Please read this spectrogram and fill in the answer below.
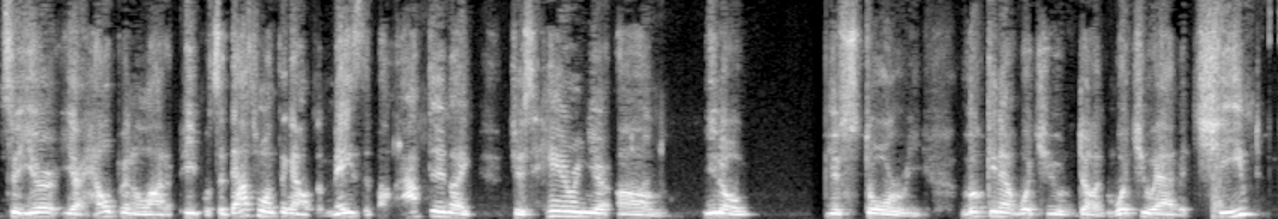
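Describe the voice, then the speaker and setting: Man, interview host, raspy, filler-heavy questioning. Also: mid-range voice, sing-song, moderate pace, rough recording. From Guyana. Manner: hesitant, many fillers and restarts. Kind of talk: casual interview.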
